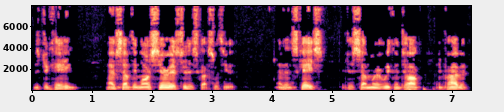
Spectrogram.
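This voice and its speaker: A man's voice: low-pitched, animated, moderate pace, creaky, dark tone, slightly rough, exaggerated voice, low-quality recording. A man voicing a worried, brassy land developer in a storybook, grave and grumbling.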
